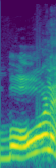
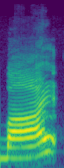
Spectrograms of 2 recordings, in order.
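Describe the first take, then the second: First: ബോൾ with a rounded o sound, like English ball; English ball pronunciation. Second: ബാൾ with an open a sound, like baal; German Ball pronunciation. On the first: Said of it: "ഇംഗ്ലീഷിൽ ബോൾ എന്നുമാണ്". (ബോൾ English ഉച്ചാരണത്തിൽ, ഒ ശബ്ദത്തോടെ) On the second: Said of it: "ഇവിടെ നിങ്ങൾ ശ്രദ്ധിക്കുക, ജർമ്മനിൽ ബാൾ എന്നും". (ബാൾ German ഉച്ചാരണത്തിൽ, നീണ്ട ആ ശബ്ദത്തോടെ) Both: Shown as a demonstration.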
